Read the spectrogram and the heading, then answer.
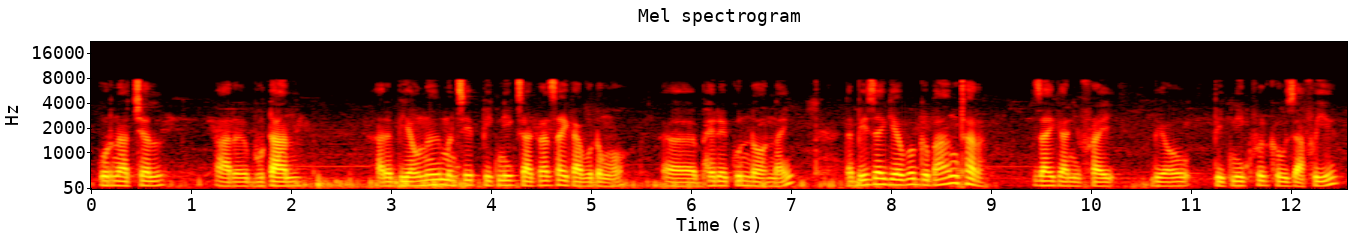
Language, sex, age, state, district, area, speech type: Bodo, male, 30-45, Assam, Udalguri, urban, spontaneous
